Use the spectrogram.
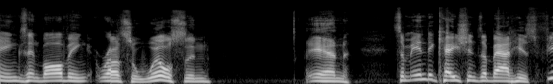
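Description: A section at the wrong speed runs from 1.11 to 3.60 s in this speech, just before "some indications", slowed to 0.86× and about three semitones deeper, likely from resampling against the wrong clock.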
